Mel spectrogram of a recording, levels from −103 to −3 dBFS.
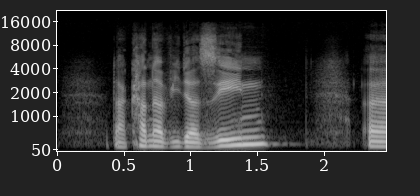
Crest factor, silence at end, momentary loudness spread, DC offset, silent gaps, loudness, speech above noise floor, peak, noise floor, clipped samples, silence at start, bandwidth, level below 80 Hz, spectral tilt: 16 dB; 0 s; 12 LU; under 0.1%; none; -33 LUFS; 30 dB; -18 dBFS; -62 dBFS; under 0.1%; 0.4 s; 14 kHz; -88 dBFS; -5.5 dB/octave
